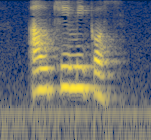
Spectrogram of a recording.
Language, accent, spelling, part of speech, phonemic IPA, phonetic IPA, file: Armenian, Eastern Armenian, ալքիմիկոս, noun, /ɑlkʰimiˈkos/, [ɑlkʰimikós], Hy-ալքիմիկոս.ogg
- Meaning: alchemist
